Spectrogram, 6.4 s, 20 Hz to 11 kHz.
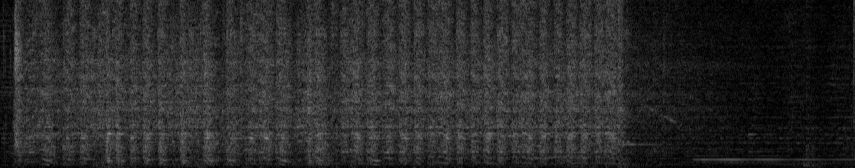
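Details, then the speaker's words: BMW 335i E90 N55 after spark plug and coil replacement: the starter turns it over steadily, about three beats a second for nearly five seconds, but it never catches; crank, no start. "it's a better sign that it's a sign of life so guys if anyone has any suggestions of what to do next you're here you can hear how she sounds she's trying to now she's cranking she's trying to pick up"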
